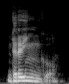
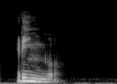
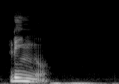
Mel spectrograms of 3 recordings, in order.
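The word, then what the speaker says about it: りんご: No puedes decir Ringo, es Ringo. Ringo. Pues lo pronunciaríamos con el sonido inicial de una R.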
